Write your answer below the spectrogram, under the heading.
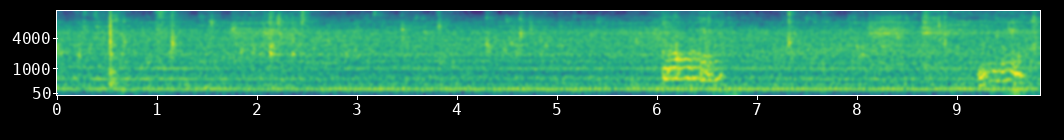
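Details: Raven, a playful female black kitten, plays alone during zoomies on a cat tower indoors. She gives two short, wavering chirps several seconds apart over a steady low electrical hum.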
